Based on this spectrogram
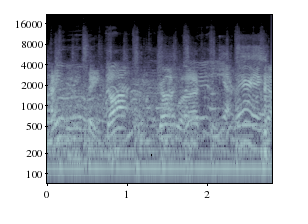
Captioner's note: students murmur and chatter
